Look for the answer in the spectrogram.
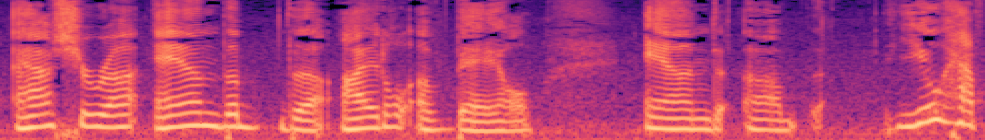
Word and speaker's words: Baal: But he took, the Lord said, take your father's bull and a second bull and pull down the altar of Baal, or Baal, if you want to pronounce it that way, which belongs to your father, and cut down the Asherah.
